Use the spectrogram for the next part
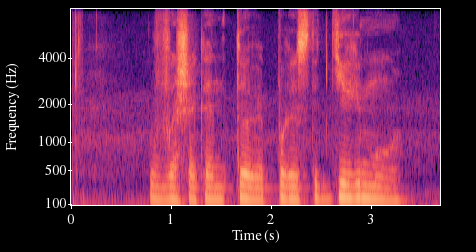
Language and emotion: Russian, angry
